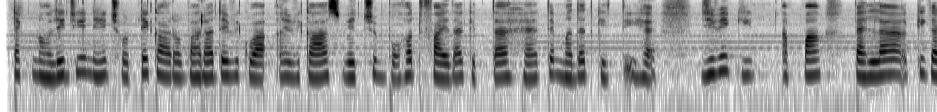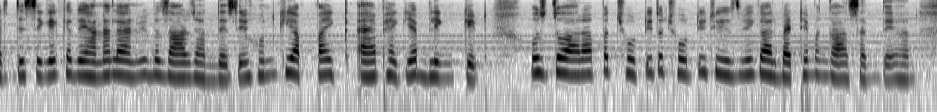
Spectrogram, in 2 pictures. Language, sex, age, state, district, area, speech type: Punjabi, female, 18-30, Punjab, Kapurthala, urban, spontaneous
